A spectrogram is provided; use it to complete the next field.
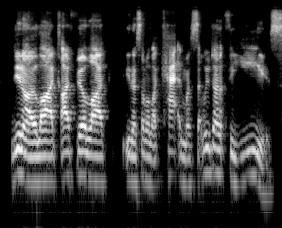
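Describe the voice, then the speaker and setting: Someone with an Australian accent speaks at a moderate pace in a quiet background. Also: man. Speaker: film historian and disc producer. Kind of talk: casual interview chat. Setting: video call. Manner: animated.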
